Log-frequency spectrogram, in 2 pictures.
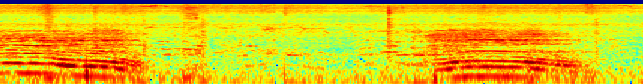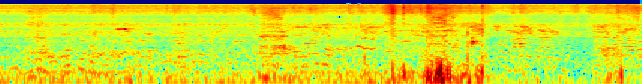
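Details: Friesian cow after her first calving, kept with her bull calf at a dairy farm in Pabna, Bangladesh, gives two long, deep, harmonic moos, one near the start and another about four seconds later, with low farmyard noise between.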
